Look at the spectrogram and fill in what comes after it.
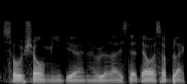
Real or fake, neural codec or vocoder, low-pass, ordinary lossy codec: real; none; none; none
